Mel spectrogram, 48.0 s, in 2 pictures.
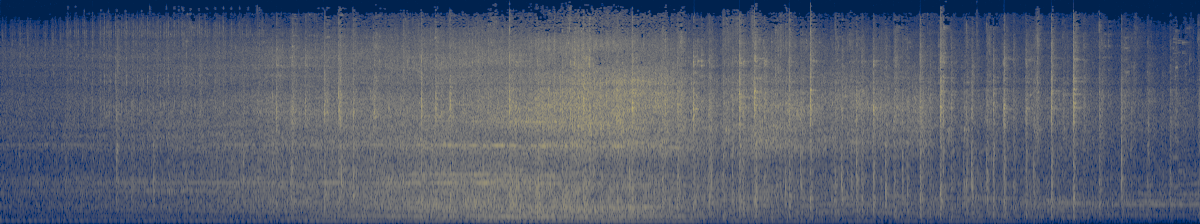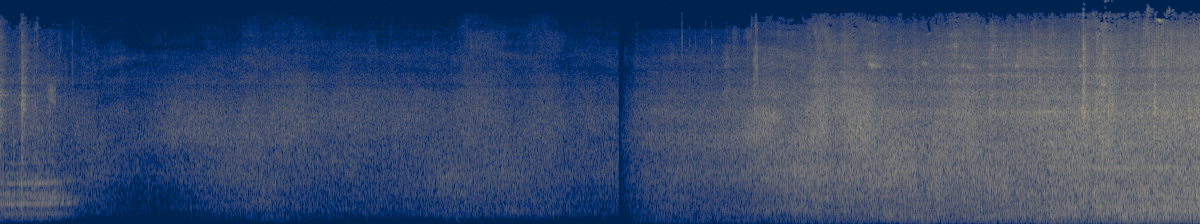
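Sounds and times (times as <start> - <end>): train wheels clickety-clack: 0.0 - 25.0, 40.3 - 48.0
locomotive engine: 0.0 - 25.6, 41.4 - 48.0.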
